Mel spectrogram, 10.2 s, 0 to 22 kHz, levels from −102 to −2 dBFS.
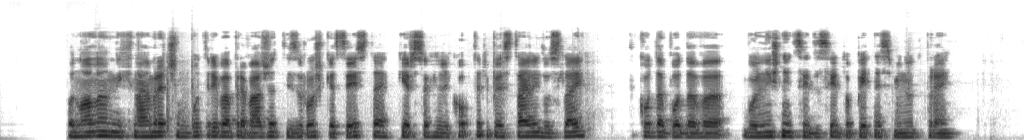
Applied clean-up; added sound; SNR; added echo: neural mask model DeepFilterNet 3.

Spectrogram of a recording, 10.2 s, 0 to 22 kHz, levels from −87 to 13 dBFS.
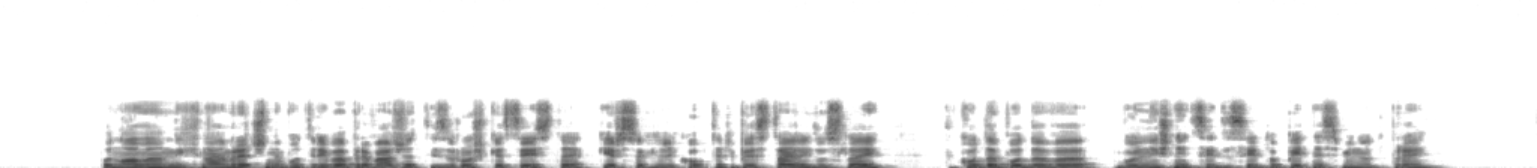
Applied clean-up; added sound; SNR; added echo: none; none; none; none.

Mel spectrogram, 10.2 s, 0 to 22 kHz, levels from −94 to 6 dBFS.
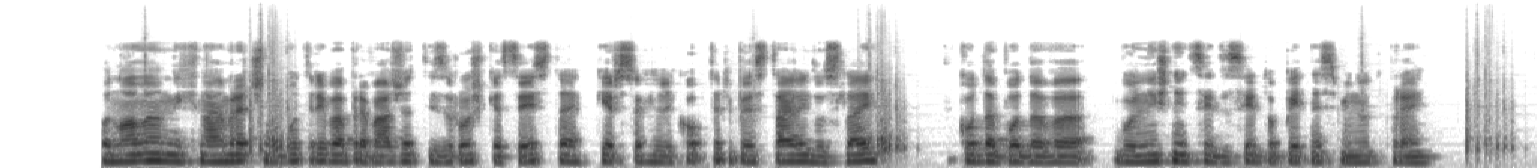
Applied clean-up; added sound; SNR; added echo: neural mask model RNNoise.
